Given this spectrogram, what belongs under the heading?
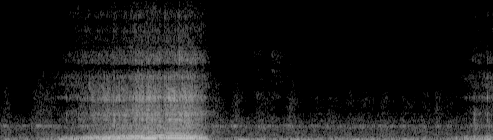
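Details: One loud rough snore on the in-breath, then quiet breathing with beach background noise; snoring.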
